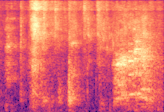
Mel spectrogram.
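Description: A dog barks and whimpers excitedly in a few quick, uneven bursts, fairly faint, with a longer whiny yelp near the end and no one speaking.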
